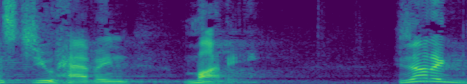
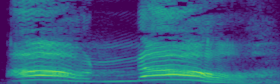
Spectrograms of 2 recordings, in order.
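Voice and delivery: dismayed; 9 semitones higher than usual. Retold or imitated. Mocking world's reaction.

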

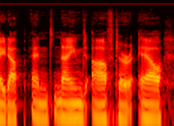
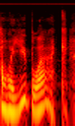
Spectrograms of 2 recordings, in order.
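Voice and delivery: bad South African accent; 6 semitones higher than usual. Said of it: "Bad South African accent too".

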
